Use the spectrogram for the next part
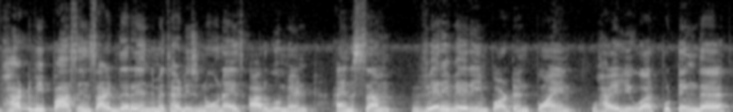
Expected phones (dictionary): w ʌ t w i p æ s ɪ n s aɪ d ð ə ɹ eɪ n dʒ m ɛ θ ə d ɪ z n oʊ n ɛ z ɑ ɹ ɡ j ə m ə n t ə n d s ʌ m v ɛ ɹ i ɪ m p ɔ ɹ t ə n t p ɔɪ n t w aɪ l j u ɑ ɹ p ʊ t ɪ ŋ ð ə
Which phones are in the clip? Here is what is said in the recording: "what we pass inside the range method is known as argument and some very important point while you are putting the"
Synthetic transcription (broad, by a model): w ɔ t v i p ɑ s ɪ n s aɪ d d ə ɹ eɪ n dʒ m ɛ t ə d ɪ z n oʊ n ɛ z ɑ ɹ ɡ j ə m ə n t ə n d s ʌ m v ɛ ɹ i ɪ m p ɔ ɹ t ə n t p ɔɪ n t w aɪ l j u ɑ ɹ p ʊ t ɪ ŋ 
